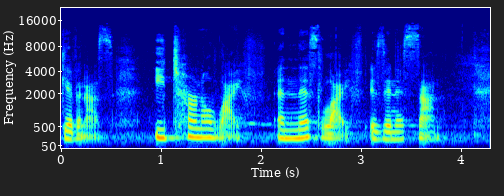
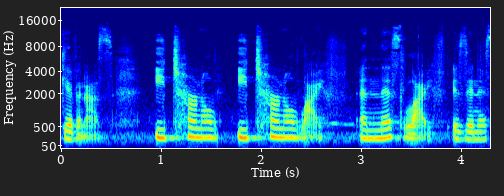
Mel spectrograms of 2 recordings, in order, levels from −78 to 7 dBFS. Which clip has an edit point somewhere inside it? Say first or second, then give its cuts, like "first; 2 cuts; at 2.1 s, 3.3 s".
second; 1 cut; at 1.6 s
